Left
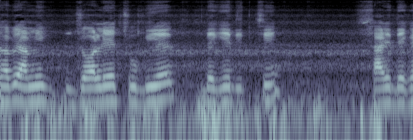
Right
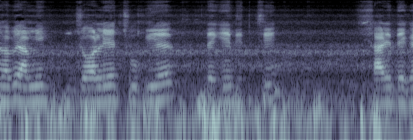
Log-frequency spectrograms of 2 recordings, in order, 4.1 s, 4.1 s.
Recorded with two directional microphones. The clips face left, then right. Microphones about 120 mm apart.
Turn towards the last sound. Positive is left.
turn(degrees=30)  # may be behind; listen again after turning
